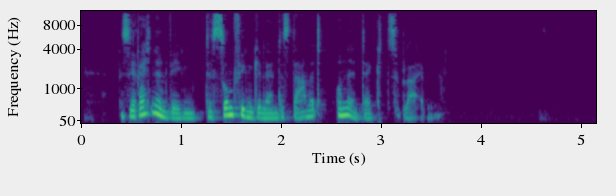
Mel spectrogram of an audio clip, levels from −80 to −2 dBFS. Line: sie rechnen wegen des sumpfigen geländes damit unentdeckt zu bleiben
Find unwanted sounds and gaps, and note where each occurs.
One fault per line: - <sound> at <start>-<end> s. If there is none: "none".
none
